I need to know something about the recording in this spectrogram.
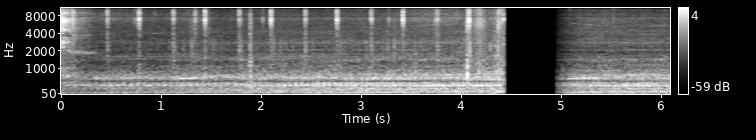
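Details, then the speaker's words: Volvo V50 on a test drive after rear hub bearing replacement: much quieter, only even tire roar from snow tires and slight brake noise from brakes still setting in; normal road noise. "Noise we hear now is pretty much just tire noise from the snow tires. That's good."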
